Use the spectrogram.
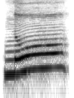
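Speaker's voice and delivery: नो held on a long o; nooo, one long steady नो; long vowel. Shown as a demonstration. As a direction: stretch नो like a sustained chanted note. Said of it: "नो जो है वो भी दीर्घ है".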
